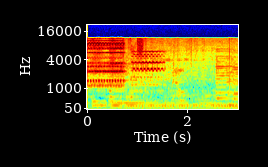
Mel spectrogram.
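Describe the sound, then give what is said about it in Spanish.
Telephone ringing during a talk program: high electronic ring tones sound in a few bursts over a low, steady tonal background throughout. “Andy, por favor, contesta el teléfono”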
